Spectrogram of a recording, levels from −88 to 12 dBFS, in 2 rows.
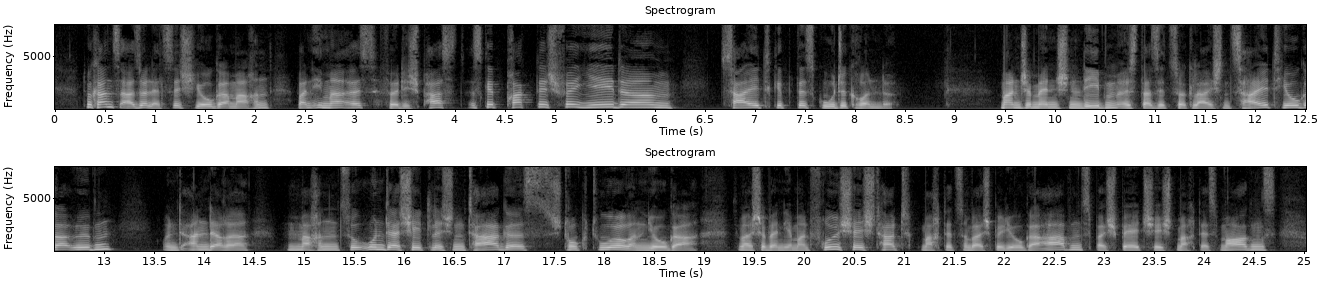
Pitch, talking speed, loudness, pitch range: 165 Hz, 140 wpm, -20 LUFS, 150-195 Hz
